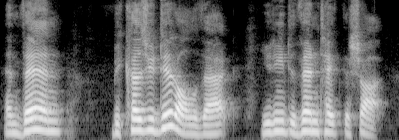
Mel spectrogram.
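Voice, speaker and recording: This billiards coach has a fairly high, slightly mellow voice and talks at a moderate pace. Coaching a single student at the pool table, he stays patient and repeats phrases while explaining.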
